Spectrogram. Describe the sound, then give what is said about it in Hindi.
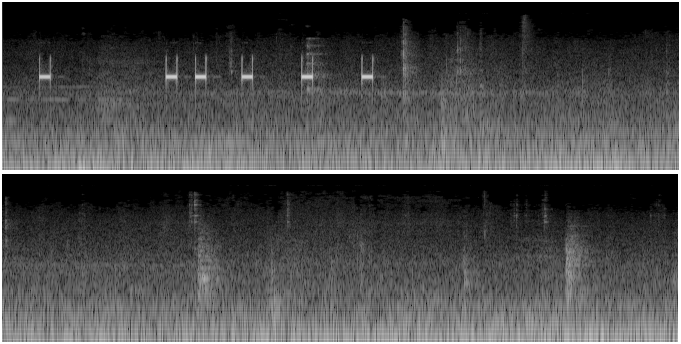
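Dialing a mobile phone: six short, bright keypad beeps in an irregular rhythm, followed by a long stretch of quiet background hiss with faint ticks. “Masood के mobile पर phone करके देखो जरा”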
